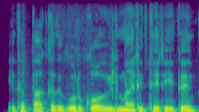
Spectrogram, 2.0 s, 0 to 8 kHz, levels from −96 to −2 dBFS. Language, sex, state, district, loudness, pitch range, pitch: Tamil, male, Tamil Nadu, Kanyakumari, -15 LUFS, 110-115 Hz, 115 Hz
